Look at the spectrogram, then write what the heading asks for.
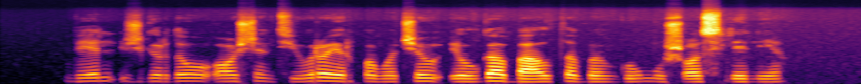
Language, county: Lithuanian, Kaunas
